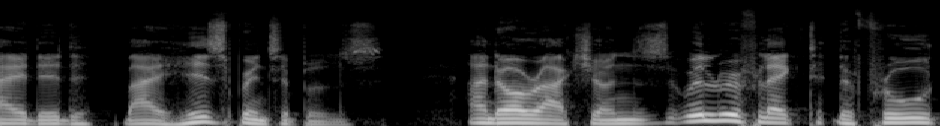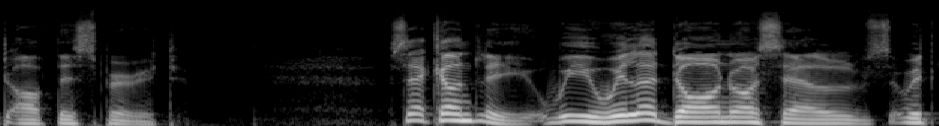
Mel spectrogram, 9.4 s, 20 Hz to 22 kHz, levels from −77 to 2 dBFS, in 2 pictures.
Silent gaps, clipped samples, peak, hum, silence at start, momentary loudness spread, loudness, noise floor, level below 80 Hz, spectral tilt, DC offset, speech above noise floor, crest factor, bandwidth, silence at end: none; under 0.1%; -4 dBFS; none; 0 s; 14 LU; -21 LUFS; -64 dBFS; -48 dBFS; -7 dB/octave; under 0.1%; 44 dB; 18 dB; 13 kHz; 0.05 s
